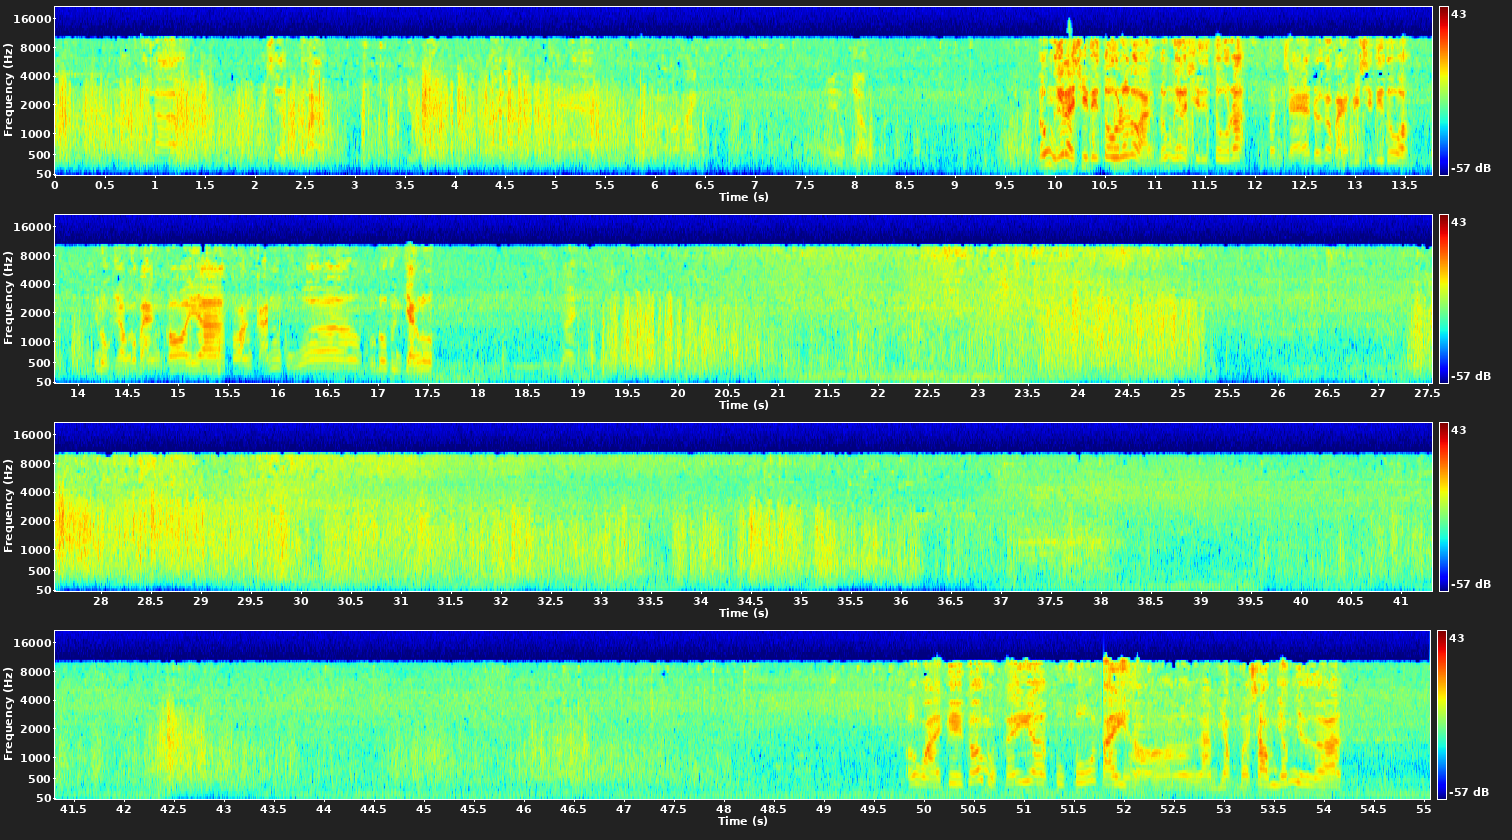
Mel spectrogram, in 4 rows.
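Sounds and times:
motorcycle engine hum: 0:00.0 - 0:55.0
wind noise on microphone: 0:00.0 - 0:55.0.

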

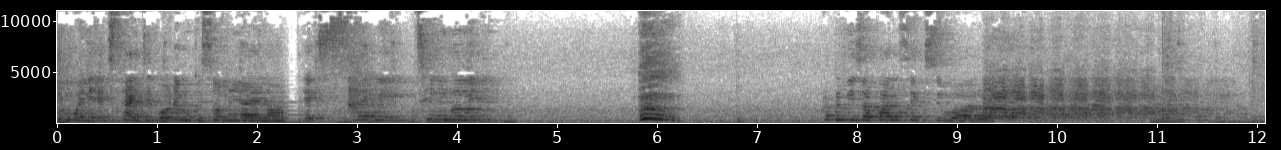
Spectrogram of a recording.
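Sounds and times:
woman gasping in surprise: 0:05.8 - 0:06.3.

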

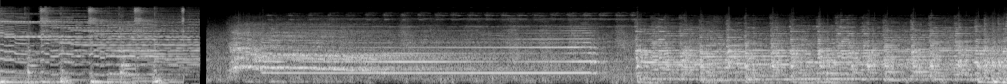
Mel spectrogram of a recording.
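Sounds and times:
song with drums: 0:00.0 - 0:02.0, 0:06.2 - 0:10.0.

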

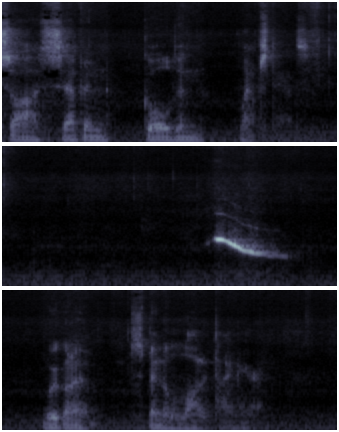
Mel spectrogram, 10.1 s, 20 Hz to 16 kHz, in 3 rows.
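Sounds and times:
whistled note sliding down: 0:05.4 - 0:06.3.

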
